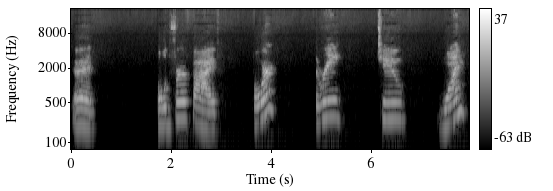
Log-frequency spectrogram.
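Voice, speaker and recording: Stuffy from sinus trouble, a young woman occupational therapist upbeatly instructs an online seated exercise class, counting down every hold with encouragement. She speaks very slowly at a fairly high pitch, pausing often. The sound is dull and picked up from far away.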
